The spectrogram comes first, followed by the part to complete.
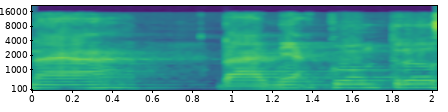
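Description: A man's voice narrating in Khmer in a steady, chant-like monotone, with long level-pitched syllables and a brief dip about halfway through.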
